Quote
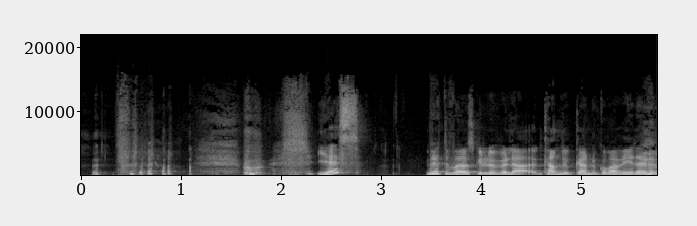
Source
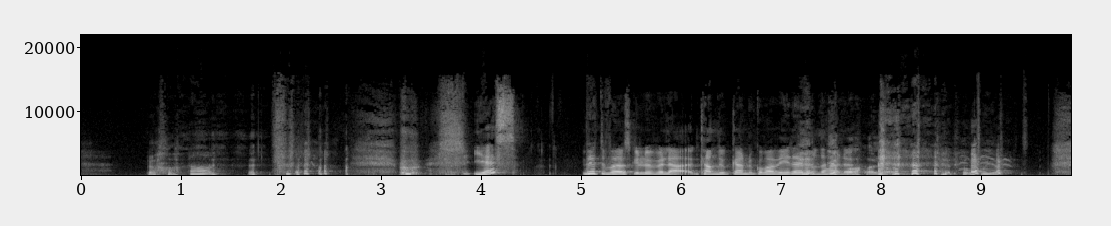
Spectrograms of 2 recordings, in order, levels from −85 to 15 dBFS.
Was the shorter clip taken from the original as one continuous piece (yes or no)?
yes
